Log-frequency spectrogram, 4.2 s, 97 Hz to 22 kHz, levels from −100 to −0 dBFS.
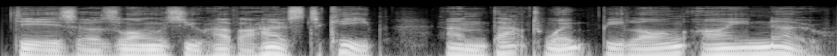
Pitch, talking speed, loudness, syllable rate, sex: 95 Hz, 245 wpm, -16 LUFS, 5.1 syllables/s, male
